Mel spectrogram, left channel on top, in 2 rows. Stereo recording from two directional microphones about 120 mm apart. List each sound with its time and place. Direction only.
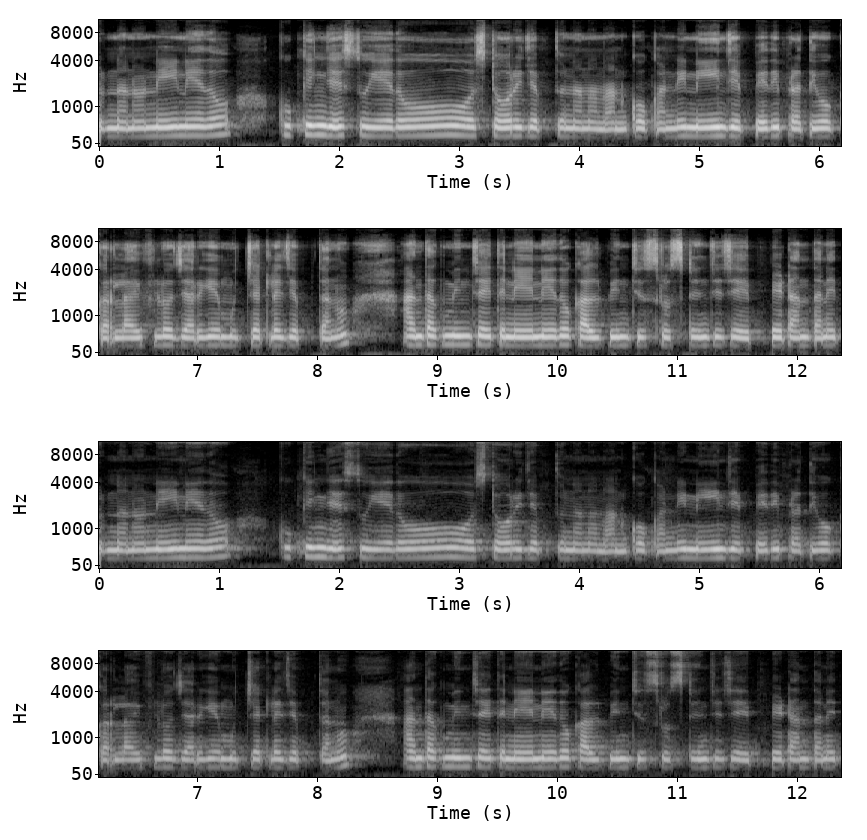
0.0 s speech: 30° left (ahead or behind)
0.5 s a sound: 40° left (ahead or behind)
1.5 s speech: 40° left (ahead or behind)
